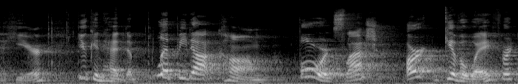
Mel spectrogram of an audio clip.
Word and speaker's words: Blippi: search for my name with me wait let's spell it together first b l i p p i blippy good job see you soon bye-bye come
